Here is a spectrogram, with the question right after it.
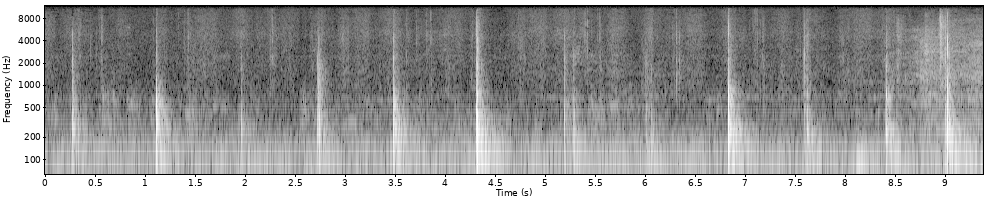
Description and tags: PASOS SOBRE MADERA
Es el sonar de los pasos sobre una superficie de madera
